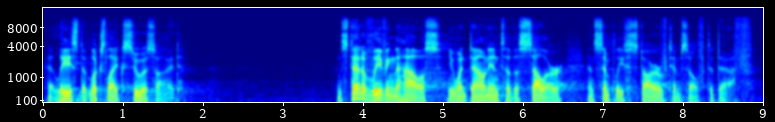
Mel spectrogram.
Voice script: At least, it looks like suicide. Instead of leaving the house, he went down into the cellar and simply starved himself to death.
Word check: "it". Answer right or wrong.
right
